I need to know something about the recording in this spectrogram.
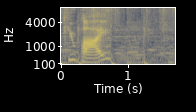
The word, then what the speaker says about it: Kewpie: It's pronounced Kewpie.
